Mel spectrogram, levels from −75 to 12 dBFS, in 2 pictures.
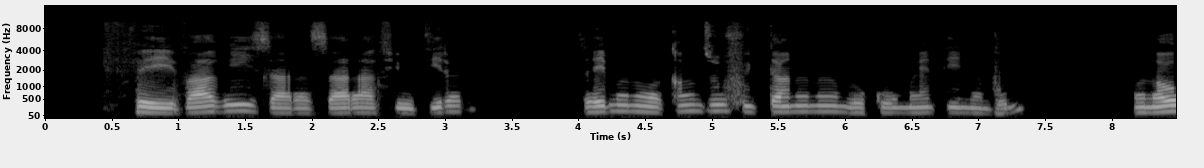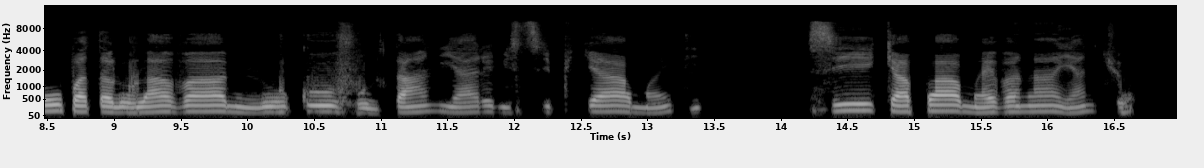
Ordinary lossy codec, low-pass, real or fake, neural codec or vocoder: MP3, 48 kbps; 9.9 kHz; real; none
